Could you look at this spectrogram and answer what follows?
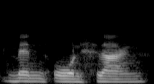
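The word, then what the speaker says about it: Min Aung Hlaing: person and they said that they thought that min hang that's how you say it that the reason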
